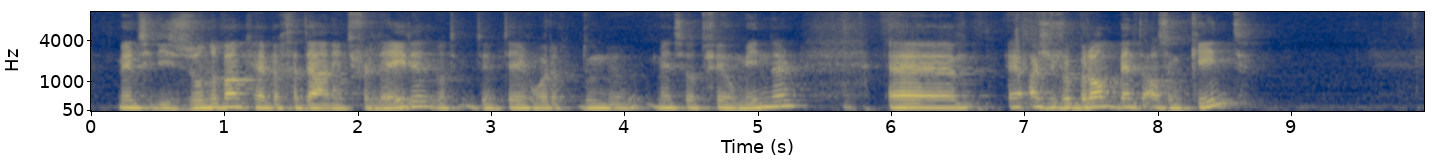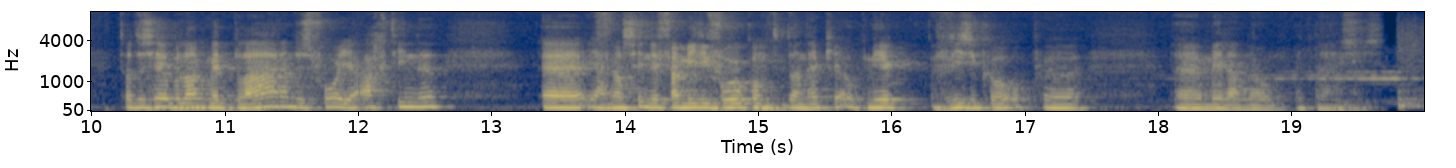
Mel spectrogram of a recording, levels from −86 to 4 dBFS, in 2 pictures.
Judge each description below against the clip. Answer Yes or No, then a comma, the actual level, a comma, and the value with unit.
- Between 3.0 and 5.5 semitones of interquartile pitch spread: No, narrow, 2.5 semitones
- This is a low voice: Yes, low, 130 Hz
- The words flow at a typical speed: Yes, average, 165 wpm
